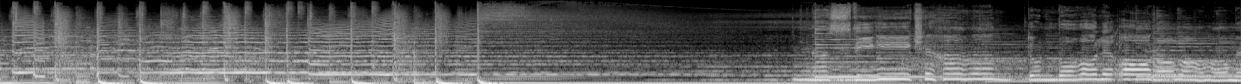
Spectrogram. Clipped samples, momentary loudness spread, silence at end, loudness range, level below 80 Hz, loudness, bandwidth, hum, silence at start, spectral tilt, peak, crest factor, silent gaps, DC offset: under 0.1%; 12 LU; 0 s; 6 LU; -16 dBFS; -12 LUFS; over 20 kHz; none; 0 s; -5 dB/octave; 0 dBFS; 10 dB; none; under 0.1%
